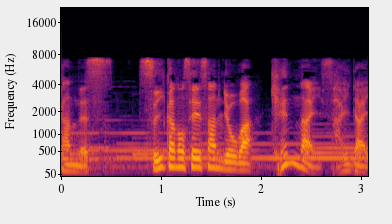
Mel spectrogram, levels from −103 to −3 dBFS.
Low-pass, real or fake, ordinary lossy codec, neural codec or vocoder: 7.2 kHz; real; none; none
